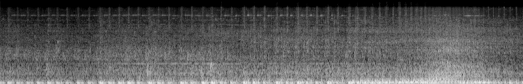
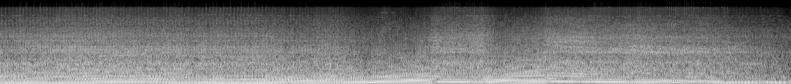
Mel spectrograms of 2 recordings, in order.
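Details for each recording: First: Honda Vario 125 (first KZR series) after engine rebuild, idle then gentle throttle: uneven puttering that stumbles at low rpm but runs fine at full throttle; injector, TPS or fuel pump suspected as cause. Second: Honda Vario 125/150 scooter after fixing low-rpm hesitation traced to the injector: pulls cleanly from 1500 to 3000 rpm and settles back without stumbling or surging; normal running.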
